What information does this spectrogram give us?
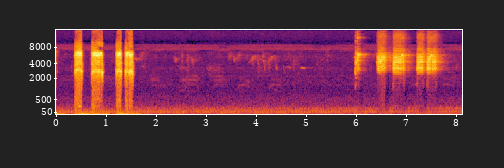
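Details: Kala teetar, or black francolin, calling near Islamabad, played to captive birds to start them calling: a loud cluster of four harsh, scratchy notes, a pause of several seconds, then five more grating notes in quick succession.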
